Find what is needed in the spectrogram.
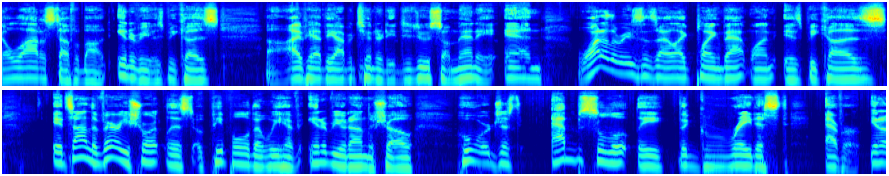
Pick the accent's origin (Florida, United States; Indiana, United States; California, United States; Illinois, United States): Illinois, United States; Chicago; I grew up in Chicago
